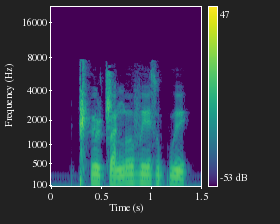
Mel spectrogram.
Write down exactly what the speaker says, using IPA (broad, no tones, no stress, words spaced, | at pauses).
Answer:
ǁʰʏːʈ͡ʂa ŋɤːveːzokʷe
